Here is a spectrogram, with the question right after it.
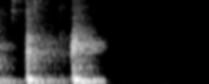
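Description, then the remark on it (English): Two knocks in quick succession on a front door, voiced by a person mimicking the sound rather than a real knock, fairly loud, followed by silence. “On the front door.”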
